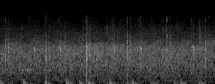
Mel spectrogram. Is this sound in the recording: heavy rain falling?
no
